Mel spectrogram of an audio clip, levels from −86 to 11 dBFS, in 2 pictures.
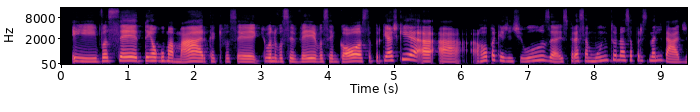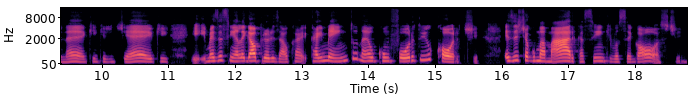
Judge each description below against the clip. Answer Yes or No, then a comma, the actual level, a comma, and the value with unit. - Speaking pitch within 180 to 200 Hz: No, high, 215 Hz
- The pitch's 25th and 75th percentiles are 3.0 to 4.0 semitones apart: Yes, average, 3.6 semitones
